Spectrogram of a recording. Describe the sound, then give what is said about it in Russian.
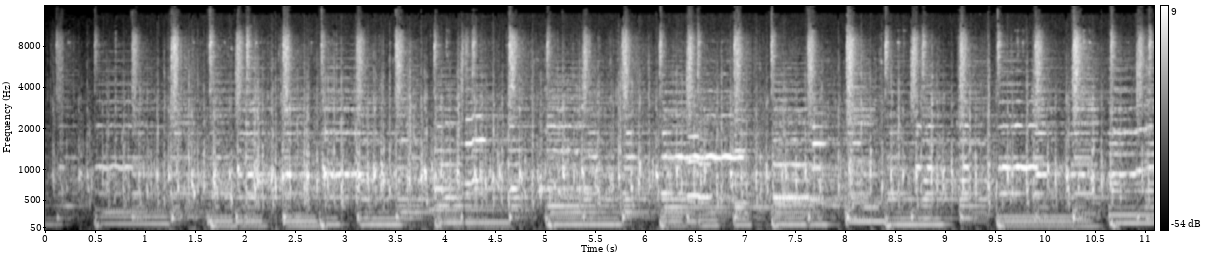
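Brisk, steady clip-clop of hooves as a carriage drawn by four horses moves along a street, a dense, even rhythm of sharp knocks running throughout. “Карета, запряженная 4 лошадей, едет по улице.”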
